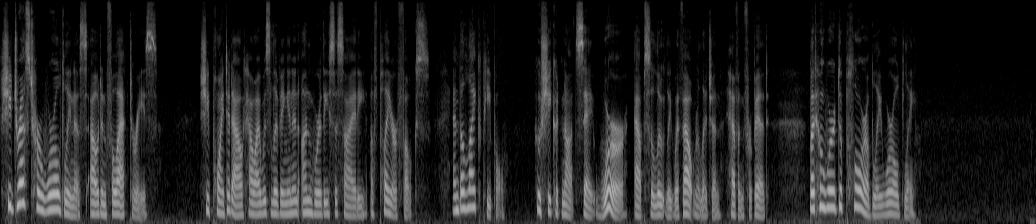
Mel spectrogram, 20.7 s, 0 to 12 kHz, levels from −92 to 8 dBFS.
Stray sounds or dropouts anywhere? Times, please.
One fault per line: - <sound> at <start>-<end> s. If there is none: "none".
none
